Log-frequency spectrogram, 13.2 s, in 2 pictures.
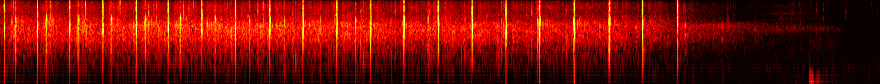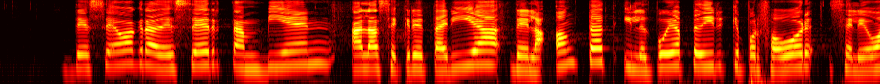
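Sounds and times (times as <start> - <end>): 
roomful of people applauding: 0.0 - 5.4
speech: 7.2 - 13.1.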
